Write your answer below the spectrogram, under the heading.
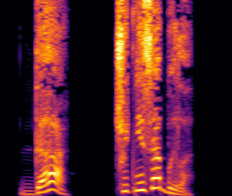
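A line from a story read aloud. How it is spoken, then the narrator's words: Sudden exclamation. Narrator (Russian): воскликнула вдруг Алевтина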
